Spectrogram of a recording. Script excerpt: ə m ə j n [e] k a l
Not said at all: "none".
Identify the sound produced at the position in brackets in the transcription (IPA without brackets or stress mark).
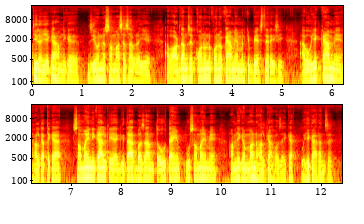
i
